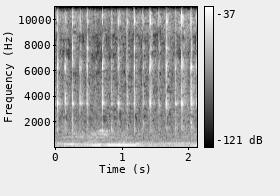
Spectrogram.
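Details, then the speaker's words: Honda N600/Z600 Keihin carburetor being shaken during teardown: a light, quick metallic rattle of about ten clicks a second from the accelerator pump check valve, likely a phenolic piece and ball with no spring; the valve is loose and free, not stuck. "anyway you can hear a little rattle so there's a i've never broken one of these to find out what's in it but it looks like a piece of phenolic and ball bearing probably"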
